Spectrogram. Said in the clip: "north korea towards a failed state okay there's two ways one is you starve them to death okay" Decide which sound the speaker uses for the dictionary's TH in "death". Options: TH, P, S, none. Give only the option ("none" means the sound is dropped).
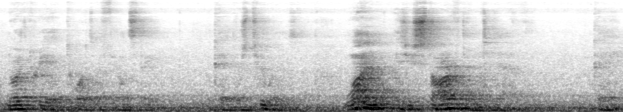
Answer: TH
